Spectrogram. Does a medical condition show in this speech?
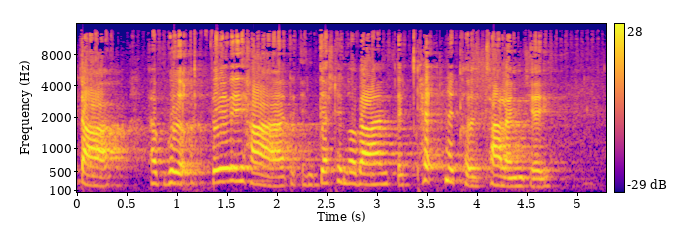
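Yes: profound deafness; profound deafness since early childhood, found at 2.5 years by kindergarten teachers, large hearing aids in body harness; without speech at 2.5 years, mother taught basic speech before school, Mary Hare School for deaf.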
